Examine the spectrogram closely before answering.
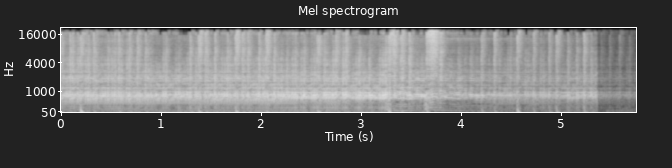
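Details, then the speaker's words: Zenoah G320 two-stroke in Losi 5IVE T during break-in: fast raspy buzz, then the note drops and softens as the mixture is deliberately richened for more oil; normal rich break-in running. "so as you can hear, it's actually getting a little bit softer. That's on purpose here. I'm trying to fatten it up a little bit to get a little more oil in there as I do the break-in here."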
